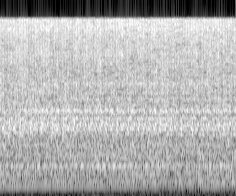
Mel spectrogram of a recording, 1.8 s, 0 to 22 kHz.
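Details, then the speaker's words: 2014 Chevy Cruze Ecotec after crank-no-start repair, cleaning the seven-pin coil pack plug that gave intermittent 12 V: smooth, even idle, steady hum, no misses or knocks; the plug, not the coil pack, was the fault. "that seems to be what it was now we know what the issue is it's not the coil pack a lot of people replace the coil pack but it winds up just being that little seven pin plug"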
